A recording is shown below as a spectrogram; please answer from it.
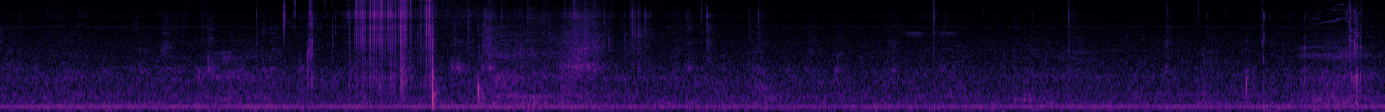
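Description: Faint clicks and rustling from a smartphone being handled on a workbench mat, with a short crackly burst of handling noise about three seconds in, over a steady low hum.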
